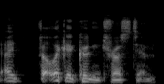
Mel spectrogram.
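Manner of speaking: ordinary talk, nothing marked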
